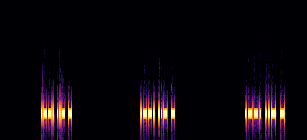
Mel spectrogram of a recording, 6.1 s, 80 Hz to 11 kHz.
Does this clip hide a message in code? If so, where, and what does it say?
Yes: Morse code from 0.8 to 5.7 s, heard as a keyed tone, about 47 wpm, 700 Hz. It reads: PUT PUT PUT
